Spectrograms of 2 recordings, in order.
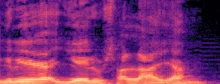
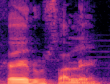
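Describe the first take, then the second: First: The word begins with a y sound. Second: The word begins with a Spanish j sound. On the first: This is the original Hebrew form. "Jerusalén se escribe con Y" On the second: This is the changed modern form. "nosotros ya lo leemos"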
